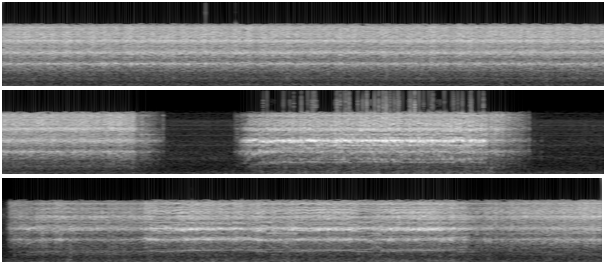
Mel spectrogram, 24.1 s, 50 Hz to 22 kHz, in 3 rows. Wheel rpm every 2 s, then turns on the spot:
160, 160, 160, 160, 160, 50, 150, 60, 120, 160, 160, 160.
none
